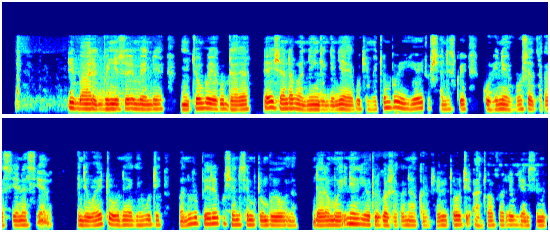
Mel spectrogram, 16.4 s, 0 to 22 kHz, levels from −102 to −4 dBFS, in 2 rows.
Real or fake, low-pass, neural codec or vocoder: fake; 7.2 kHz; vocoder, 22.05 kHz, 80 mel bands, Vocos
